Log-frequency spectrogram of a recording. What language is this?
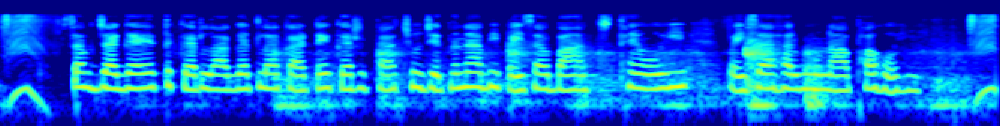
Chhattisgarhi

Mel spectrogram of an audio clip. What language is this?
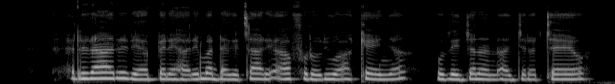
Kikuyu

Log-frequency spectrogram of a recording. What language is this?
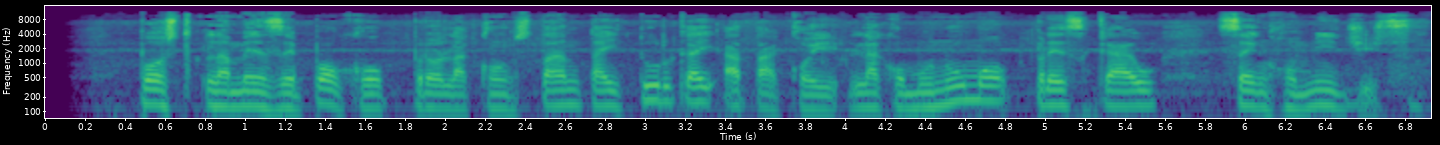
Esperanto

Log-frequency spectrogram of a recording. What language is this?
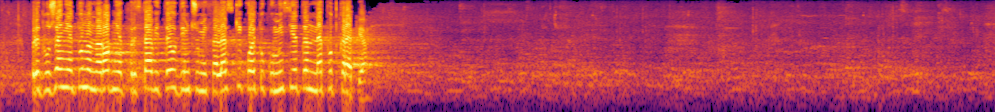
Bulgarian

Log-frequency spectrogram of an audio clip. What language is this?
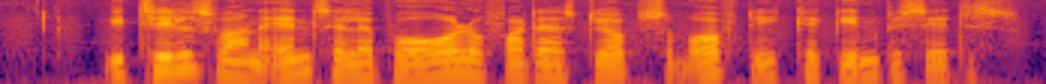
Danish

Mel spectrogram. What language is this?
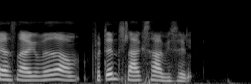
Danish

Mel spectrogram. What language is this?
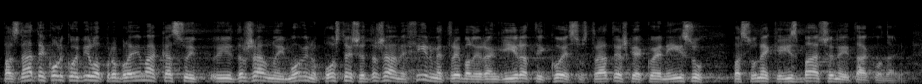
Croatian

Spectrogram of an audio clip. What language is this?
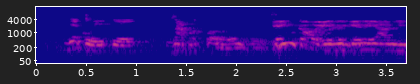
Czech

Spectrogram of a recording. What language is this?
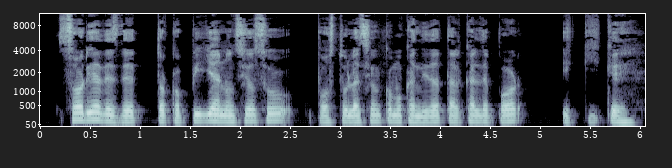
Spanish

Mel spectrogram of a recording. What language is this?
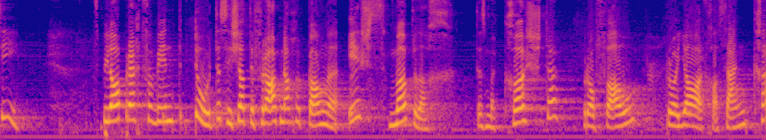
Swiss German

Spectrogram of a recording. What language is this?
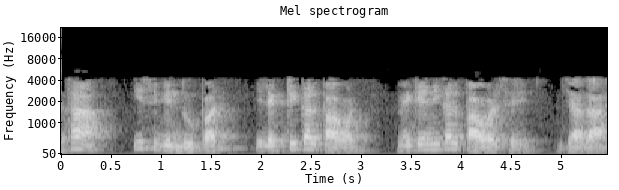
Hindi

